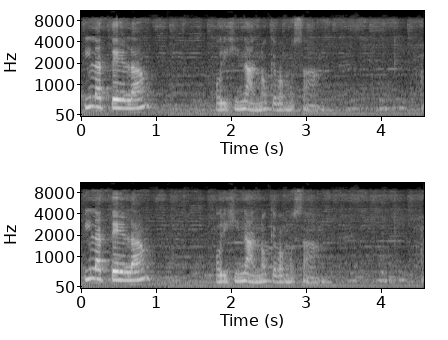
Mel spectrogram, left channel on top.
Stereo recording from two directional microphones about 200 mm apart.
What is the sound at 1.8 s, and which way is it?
A woman's voice, 15° right (ahead or behind).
